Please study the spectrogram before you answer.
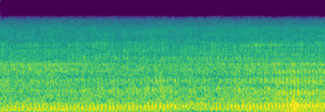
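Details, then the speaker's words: Toyota Altis at idle, vibration louder at idle: buzzy rattle pulsing about four times a second from loose engine cover, stops when cover pressed down; engine mount checked, no oil leak. "Narinig niyo mga bossing ano? Ang lakas nung vibration niya."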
